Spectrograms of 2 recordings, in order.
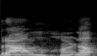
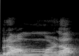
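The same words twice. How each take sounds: First: The m sound comes before the h. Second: The m is doubled with no h. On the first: "મકારને પહેલો બોલવામાં આવે" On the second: "double મકાર થઈ ગયો"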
